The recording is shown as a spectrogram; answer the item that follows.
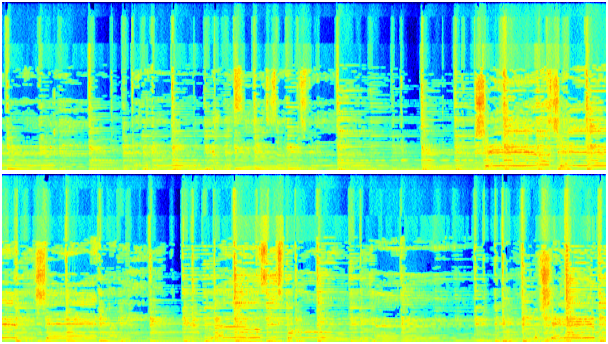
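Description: Acoustic guitar strummed steadily in a folk-rock song, with a man's singing voice coming in over it in several phrases.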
